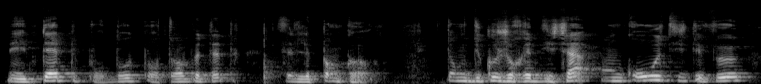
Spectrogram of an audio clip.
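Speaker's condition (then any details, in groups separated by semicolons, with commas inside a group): Primary progressive multiple sclerosis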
